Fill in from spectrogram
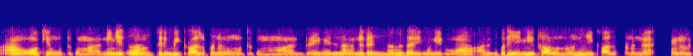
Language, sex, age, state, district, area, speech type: Tamil, male, 18-30, Tamil Nadu, Pudukkottai, rural, conversation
